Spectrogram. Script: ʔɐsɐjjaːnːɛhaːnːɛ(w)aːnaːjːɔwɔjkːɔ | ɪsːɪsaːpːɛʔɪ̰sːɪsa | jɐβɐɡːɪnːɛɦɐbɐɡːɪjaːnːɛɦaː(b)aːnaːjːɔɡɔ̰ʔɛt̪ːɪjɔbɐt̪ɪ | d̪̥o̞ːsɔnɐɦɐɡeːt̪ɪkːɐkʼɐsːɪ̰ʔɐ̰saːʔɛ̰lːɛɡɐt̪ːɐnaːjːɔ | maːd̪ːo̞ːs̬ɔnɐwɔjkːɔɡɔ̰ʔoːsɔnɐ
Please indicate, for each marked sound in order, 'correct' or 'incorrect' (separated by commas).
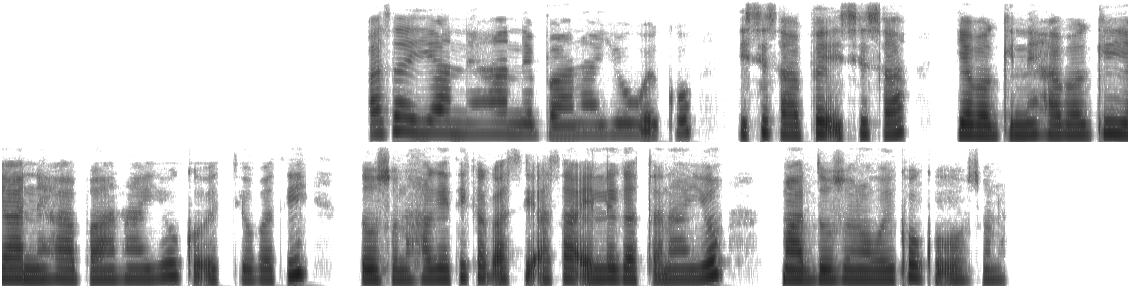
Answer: incorrect, correct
